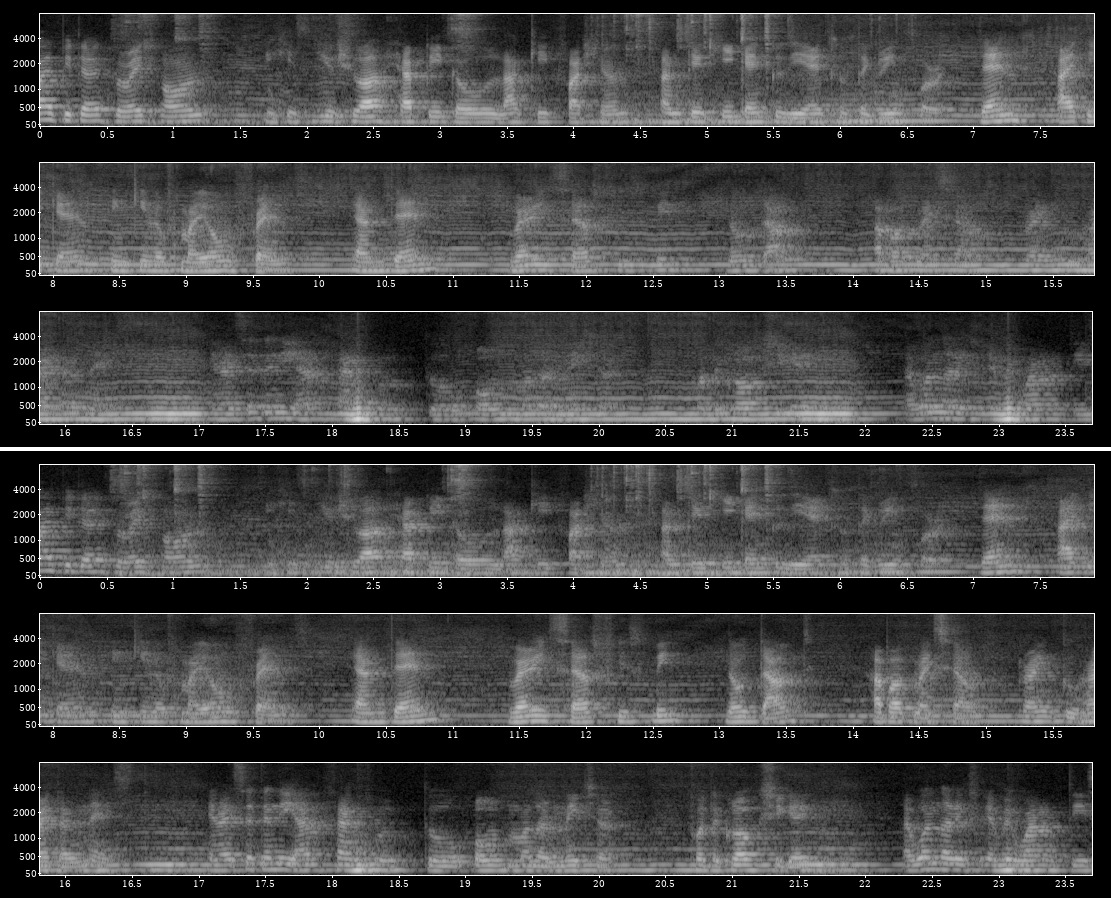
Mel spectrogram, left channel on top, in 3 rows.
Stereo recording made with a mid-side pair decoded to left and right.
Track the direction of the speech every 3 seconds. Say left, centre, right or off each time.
left, left, left, centre, right, right, right, right.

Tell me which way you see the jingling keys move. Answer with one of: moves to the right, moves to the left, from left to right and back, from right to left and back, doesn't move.
moves to the left.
